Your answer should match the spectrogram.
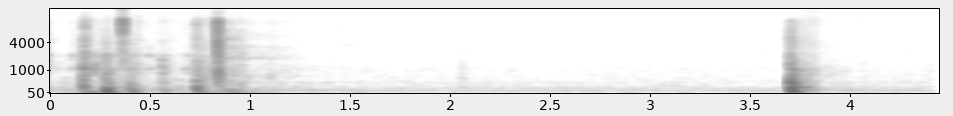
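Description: A wooden stirring stick clicking and scraping against a plastic tub for about a second, then near silence, then a single sharp knock near the end.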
